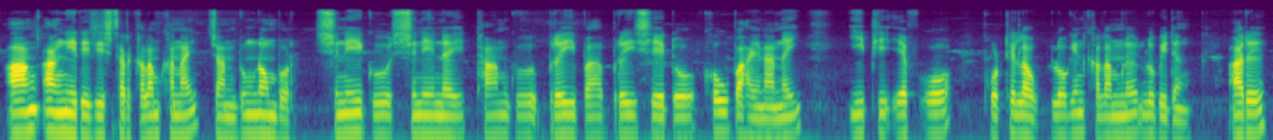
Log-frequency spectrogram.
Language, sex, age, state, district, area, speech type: Bodo, male, 30-45, Assam, Kokrajhar, urban, read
